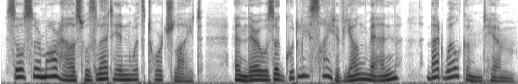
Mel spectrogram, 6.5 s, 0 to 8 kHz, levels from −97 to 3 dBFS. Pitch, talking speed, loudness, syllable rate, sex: 180 Hz, 185 wpm, -20 LUFS, 4.6 syllables/s, female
